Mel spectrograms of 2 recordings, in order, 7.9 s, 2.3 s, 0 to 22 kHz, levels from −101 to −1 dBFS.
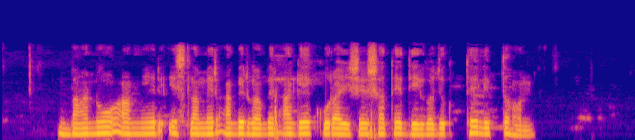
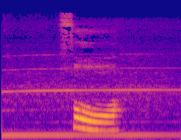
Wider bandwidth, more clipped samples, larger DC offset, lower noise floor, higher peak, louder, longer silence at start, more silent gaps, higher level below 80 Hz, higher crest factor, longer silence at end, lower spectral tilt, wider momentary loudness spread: second, 7 kHz vs 16 kHz; neither; neither; first, -65 dBFS vs -45 dBFS; first, -4 dBFS vs -10 dBFS; first, -18 LUFS vs -24 LUFS; first, 0.75 s vs 0.05 s; neither; first, -48 dBFS vs -70 dBFS; about the same, 16 dB vs 18 dB; first, 1.25 s vs 0.1 s; first, -7.5 dB/octave vs -5.5 dB/octave; second, 6 LU vs 20 LU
